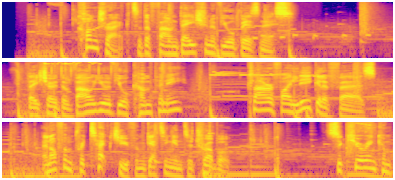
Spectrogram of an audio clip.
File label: Corporate showreel no slate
